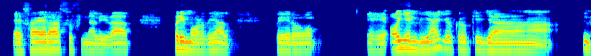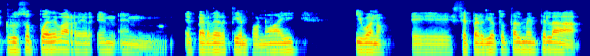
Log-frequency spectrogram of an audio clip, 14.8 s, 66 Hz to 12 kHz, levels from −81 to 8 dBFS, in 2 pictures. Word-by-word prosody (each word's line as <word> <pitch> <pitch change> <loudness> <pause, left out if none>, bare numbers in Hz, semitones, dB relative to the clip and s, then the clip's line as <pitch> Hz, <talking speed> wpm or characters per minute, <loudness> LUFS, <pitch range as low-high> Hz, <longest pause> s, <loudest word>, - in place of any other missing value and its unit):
esa 115 +3 +1
era 125 +1 +5
su 130 0 -12
finalidad 110 0 -2 0.5
primordial. 115 -3 +2 0.5
Pero, 110 -1 -3 0.7
eh, 110 0 -5
hoy 140 +2 +5
en 130 -3 +2
día, 125 +4 +1
yo 135 -5 -3
creo 120 -2 -5
que 120 -1 -7
ya 110 -4 0 0.4
incluso 125 +2 -2
puede 130 -1 +6
barrer 115 -4 +1
en 115 -1 -4
en 95 -6 -8 0.4
el - - -4
perder 110 0 +2
tiempo, 105 -3 0
¿no?, 110 +3 +1
ahí. 115 +1 -1 0.7
Y - - +3
bueno, 110 -3 +2 0.3
eh, 105 -1 -4
se - - 0
perdió 115 0 +2
totalmente 125 0 0
la 120 -2 +4
115 Hz, 125 wpm, -23 LUFS, 110-125 Hz, 0.7 s, puede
